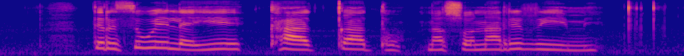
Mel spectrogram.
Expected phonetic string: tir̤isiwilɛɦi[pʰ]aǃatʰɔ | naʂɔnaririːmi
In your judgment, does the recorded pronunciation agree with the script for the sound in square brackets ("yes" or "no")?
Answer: no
